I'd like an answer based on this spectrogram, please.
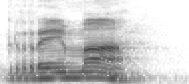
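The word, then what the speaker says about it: ῥῆμα: Y es esta, se pronuncia en español rema.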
